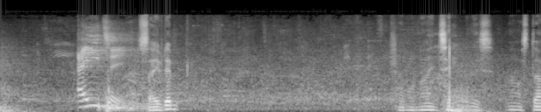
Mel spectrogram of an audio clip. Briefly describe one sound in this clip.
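A man calls out loudly through a microphone in a large hall.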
